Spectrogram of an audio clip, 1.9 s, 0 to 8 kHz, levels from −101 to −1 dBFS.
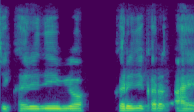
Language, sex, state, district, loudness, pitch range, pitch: Marathi, male, Maharashtra, Pune, -24 LUFS, 135-145 Hz, 145 Hz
